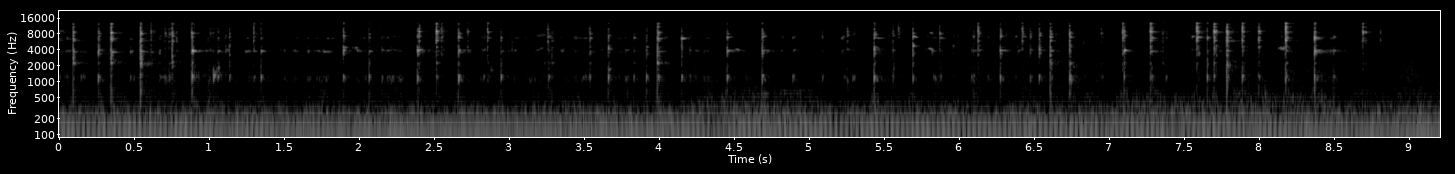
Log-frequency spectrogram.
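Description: Solid sample C being stirred into a base solution in laboratory glassware, giving sharp, irregular little clinks and taps of a stirrer against glass, close and fairly quiet, with no talking.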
